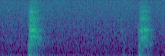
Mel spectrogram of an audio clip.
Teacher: my lips are closed I'm popping the air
